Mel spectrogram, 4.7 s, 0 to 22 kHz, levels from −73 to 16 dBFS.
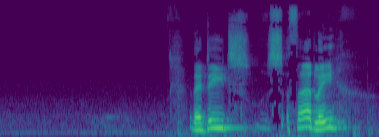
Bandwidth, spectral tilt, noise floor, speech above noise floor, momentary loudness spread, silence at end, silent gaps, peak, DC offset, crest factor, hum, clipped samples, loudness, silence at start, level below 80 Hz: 19 kHz; -5.5 dB/octave; -52 dBFS; 36 dB; 17 LU; 0.3 s; none; -2 dBFS; under 0.1%; 18 dB; none; under 0.1%; -17 LUFS; 2.2 s; -50 dBFS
